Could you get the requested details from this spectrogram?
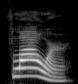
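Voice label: "flower", English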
